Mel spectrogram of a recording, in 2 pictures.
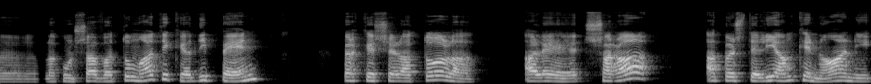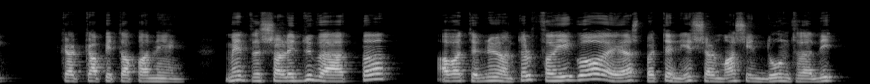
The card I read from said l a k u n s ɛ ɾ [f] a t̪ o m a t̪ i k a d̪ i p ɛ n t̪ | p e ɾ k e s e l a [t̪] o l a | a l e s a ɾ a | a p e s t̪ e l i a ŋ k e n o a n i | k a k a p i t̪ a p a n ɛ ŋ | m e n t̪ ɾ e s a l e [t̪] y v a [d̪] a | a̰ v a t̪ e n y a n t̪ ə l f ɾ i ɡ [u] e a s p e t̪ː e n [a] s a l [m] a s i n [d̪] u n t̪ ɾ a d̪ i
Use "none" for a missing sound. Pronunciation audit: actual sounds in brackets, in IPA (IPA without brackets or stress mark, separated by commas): v, t̪, d̪, t̪, o, i, m, d̪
